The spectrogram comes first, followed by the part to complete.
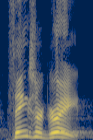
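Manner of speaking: a cheerful high "things are great"; bright mock elation, lifted high; acted happy outburst. Preacher acting out the psalmist's happy mood, cheerful and high. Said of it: "It starts out".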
